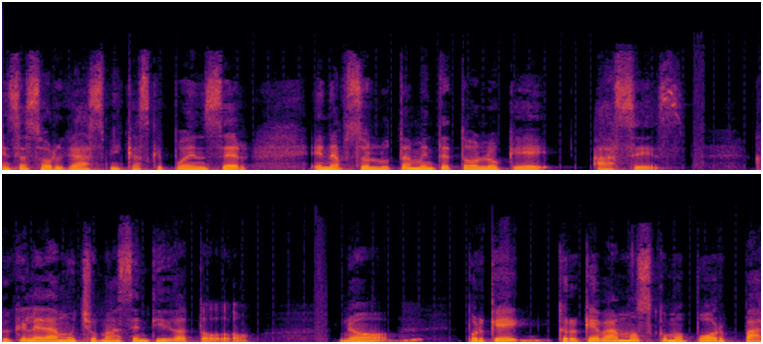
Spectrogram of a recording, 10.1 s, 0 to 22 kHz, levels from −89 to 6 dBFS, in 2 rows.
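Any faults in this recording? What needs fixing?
Wi-Fi interference runs throughout: a faint tick about ten times a second, every 102.4 ms, roughly 40 dB below the speech, from a nearby radio's beacon being rectified by the audio circuit.

Short stalls from late packets occur at 5.76 to 5.80 s, 6.14 to 6.18 s, 6.56 to 6.61 s and 7.17 to 7.24 s. Each time the jitter buffer ran dry, and the last sound was held for 20, 20, 30 and 50 ms until the packet arrived, with nothing lost.

A jitter buffer slow-down follows from 8.06 to 9.19 s. Repeated pitch periods add 63 ms, so the speech plays at 95% speed at unchanged pitch while the buffer rebuilds its reserve.

To prevent these, move the Wi-Fi radio away from the audio circuit or shield it, and fix the network jitter or start with a larger jitter buffer so it never runs empty.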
